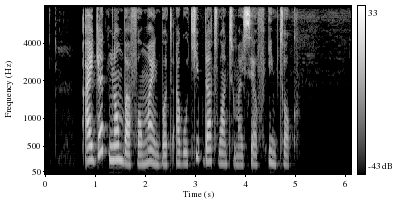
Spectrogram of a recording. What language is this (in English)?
Nigerian Pidgin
